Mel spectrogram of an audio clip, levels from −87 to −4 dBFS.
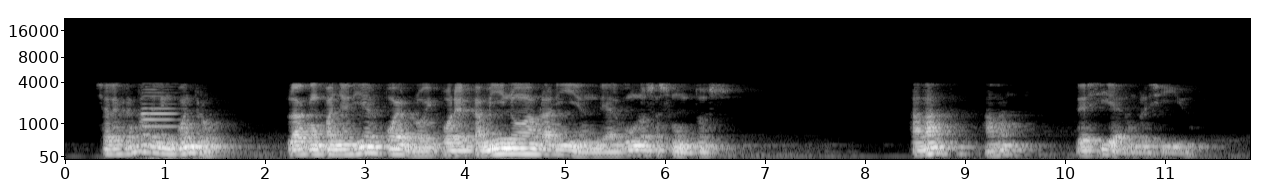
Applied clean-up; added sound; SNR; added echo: none; Wind instrument, woodwind instrument; 15 dB; reverberation time 0.8 s.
